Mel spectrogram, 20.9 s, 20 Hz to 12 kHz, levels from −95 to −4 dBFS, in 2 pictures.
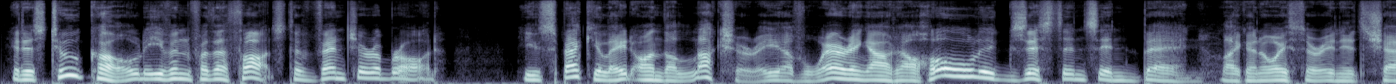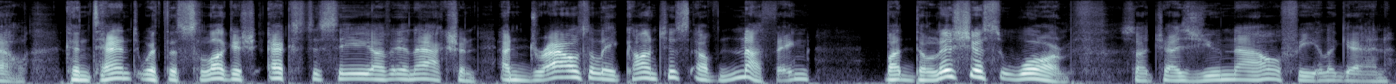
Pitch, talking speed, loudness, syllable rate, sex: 145 Hz, 145 wpm, -20 LUFS, 4.2 syllables/s, male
